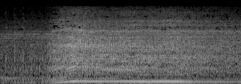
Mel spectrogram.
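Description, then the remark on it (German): A chainsaw felling trees in a larch forest above Cortina d'Ampezzo, below the Tofana massif, revs up sharply and holds a loud, steady buzzing whine with strong harmonic bands, its pitch rising then settling at high throttle, no voices present. Several hundred trees are being cut for the new bobsleigh track for the 2026 Winter Olympics. “Mehrere hundert Bäume werden hier gerade für den Neubau der Bobbahn für die Olympischen Winterspiele 2026 gefällt.”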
